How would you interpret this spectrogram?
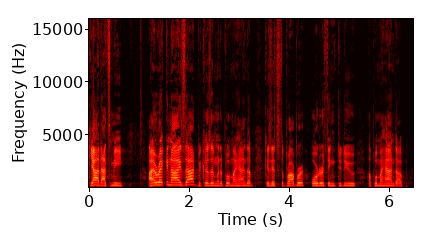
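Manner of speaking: mock-eager, loud, keen to raise a hand; eager type A. Type A listener owning it proudly, loud and eager. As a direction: play the proud rule-follower volunteering loudly. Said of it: "The type A's are like".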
